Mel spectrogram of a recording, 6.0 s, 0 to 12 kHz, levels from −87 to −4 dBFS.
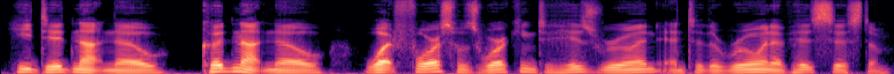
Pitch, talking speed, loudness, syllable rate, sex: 110 Hz, 210 wpm, -19 LUFS, 4.4 syllables/s, male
